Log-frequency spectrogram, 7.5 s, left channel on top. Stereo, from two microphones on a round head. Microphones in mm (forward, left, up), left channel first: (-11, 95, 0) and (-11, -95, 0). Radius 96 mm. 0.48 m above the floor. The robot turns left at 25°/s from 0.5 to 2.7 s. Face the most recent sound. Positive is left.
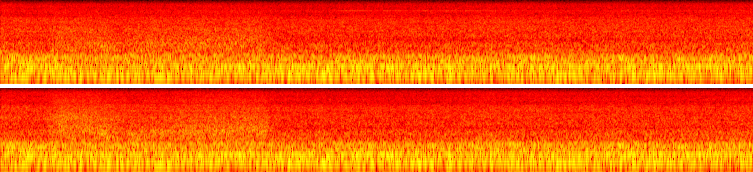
No sound to turn to.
